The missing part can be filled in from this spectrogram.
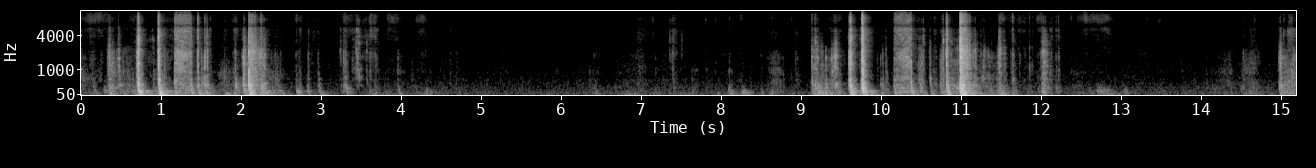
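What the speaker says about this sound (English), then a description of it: "I'm going to turn this back around and I'm going to cut 1-inch strips." Patterned paper being cut into 1-inch strips for folded notecards, heard as two separate bursts of crisp cutting and paper handling with a quiet pause between them and no talking.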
